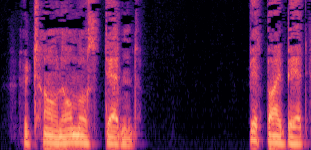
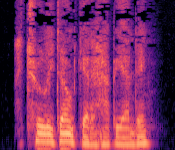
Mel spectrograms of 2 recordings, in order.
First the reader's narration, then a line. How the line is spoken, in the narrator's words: she said in that horrid, deadened tone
